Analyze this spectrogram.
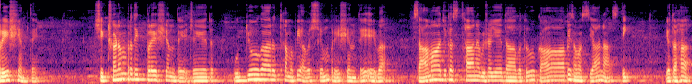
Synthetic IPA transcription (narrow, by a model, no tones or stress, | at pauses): pɾeːʂjɐnt̪eː | ʃikʂɐɳɐmpɾɐt̪ipːɾeːʂjɐnt̪eːt͡ʃeːt̪ud̪joːɡaːɾt̪ʰːɐmɐpiɐʋɐʃjɐmpɾeːʂjɐnt̪eːʔeːʋɐ | saːmaːd͡ʒikɐst̪ʰaːnɐʋiʂɐjeːt̪aːʋɐt̪ukaːpisɐmɐsjaːnaːst̪i | jɐt̪ɐɦɐ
